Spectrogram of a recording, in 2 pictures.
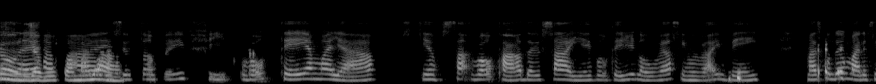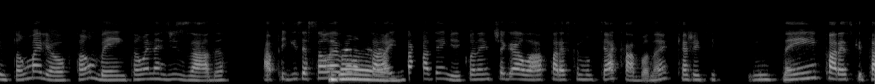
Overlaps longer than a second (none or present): present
